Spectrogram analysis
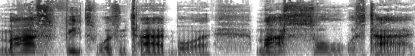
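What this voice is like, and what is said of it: Imitation of Rosa Parks' Alabama accent. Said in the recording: “She said in her Alabama accent”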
